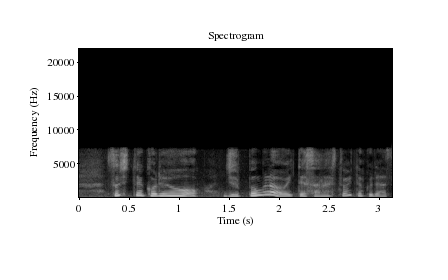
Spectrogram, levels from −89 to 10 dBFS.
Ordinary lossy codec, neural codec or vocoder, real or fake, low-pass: none; codec, 16 kHz, 2 kbps, X-Codec, WavLM features, trained on Multilingual LibriSpeech; fake; 7.2 kHz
